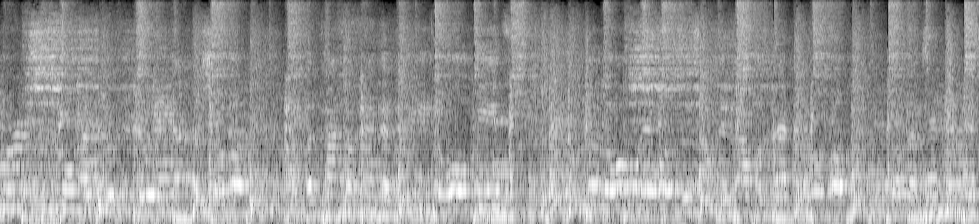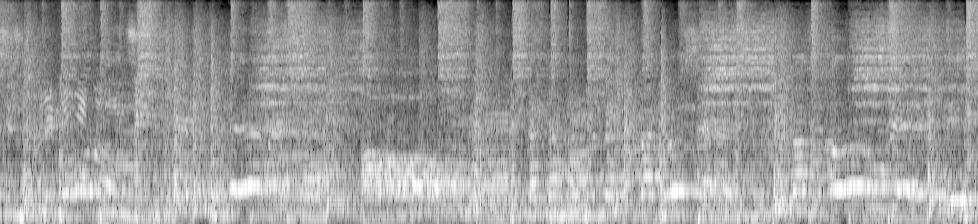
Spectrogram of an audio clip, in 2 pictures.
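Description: A live rock band playing: electric bass, electric guitar and a drum kit keeping a steady beat, with singing over it.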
